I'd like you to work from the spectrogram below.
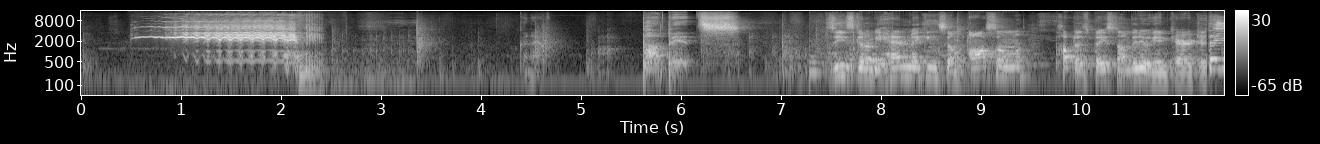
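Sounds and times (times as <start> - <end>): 
faint hum: 0.0 - 11.4
horse whinnying: 0.5 - 2.7
speech: 7.5 - 11.4.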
